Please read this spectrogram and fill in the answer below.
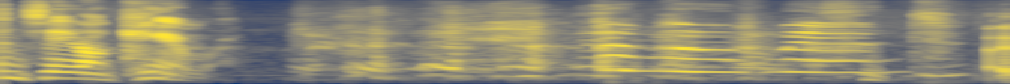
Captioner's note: laughs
